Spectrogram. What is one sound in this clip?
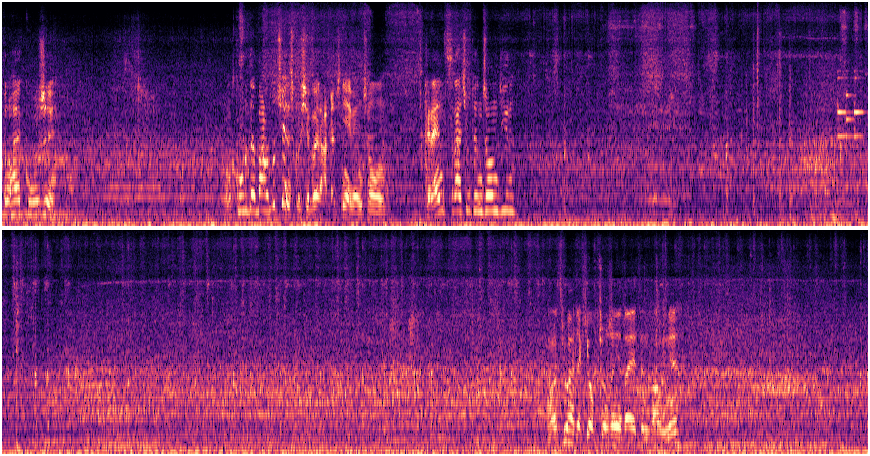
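A tractor engine rumbles steadily from inside the cab.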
